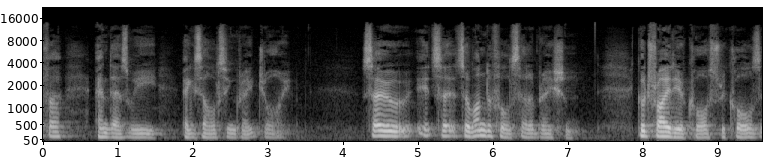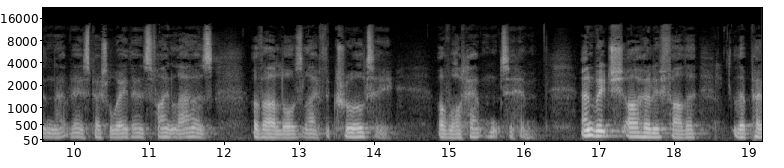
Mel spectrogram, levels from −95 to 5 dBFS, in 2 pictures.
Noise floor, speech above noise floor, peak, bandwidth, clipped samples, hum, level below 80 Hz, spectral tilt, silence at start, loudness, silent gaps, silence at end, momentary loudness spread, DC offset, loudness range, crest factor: -59 dBFS; 35 dB; -2 dBFS; 13.5 kHz; under 0.1%; none; -66 dBFS; -5 dB/octave; 0 s; -25 LUFS; none; 0 s; 16 LU; under 0.1%; 6 LU; 22 dB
